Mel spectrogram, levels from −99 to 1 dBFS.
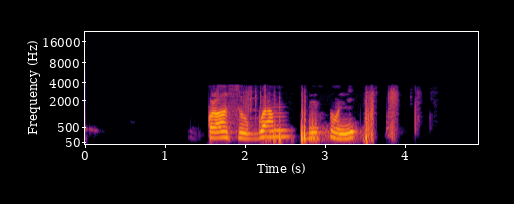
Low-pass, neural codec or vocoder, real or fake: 3.6 kHz; none; real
